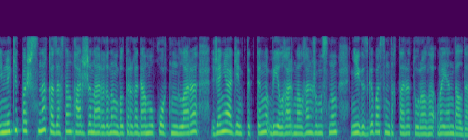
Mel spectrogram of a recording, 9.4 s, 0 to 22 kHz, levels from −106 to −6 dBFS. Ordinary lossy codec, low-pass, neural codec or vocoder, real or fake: none; 7.2 kHz; codec, 16 kHz, 2 kbps, FunCodec, trained on Chinese and English, 25 frames a second; fake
